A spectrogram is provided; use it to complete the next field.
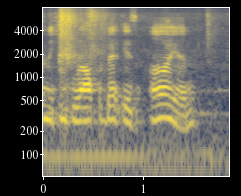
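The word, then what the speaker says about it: ע: the Hebrew alphabet is Ion and it's one of those silent letters it's like all if it's silent we'll we'll tell you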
